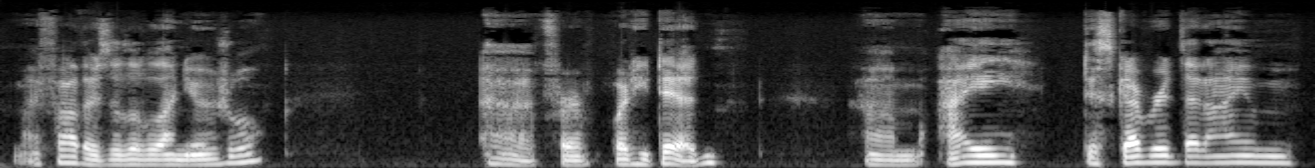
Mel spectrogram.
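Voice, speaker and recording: Middle-aged guy who grew up in germany, halting answers, lots of ums, dry close sound. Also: mid-range voice, a little mellow, no room sound. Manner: hesitant, halting with many fillers and restarts. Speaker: interview guest. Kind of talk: casual conversation.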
